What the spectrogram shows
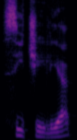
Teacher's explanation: You can say Sichilia where the C is pronounced with a ch sound. Sichilia. This is kind of the standard Italian way of pronouncing it.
